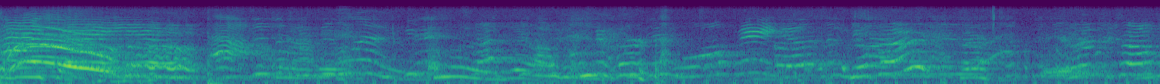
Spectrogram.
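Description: Young children's voices as they play together in a foam pit: overlapping high-pitched calls and chatter, with a loud, falling shout in the first second.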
